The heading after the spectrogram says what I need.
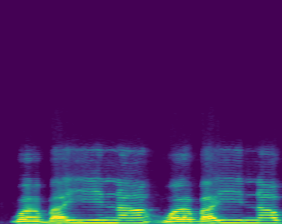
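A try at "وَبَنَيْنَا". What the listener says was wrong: bukan, ada nunnya. Wa banaina.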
